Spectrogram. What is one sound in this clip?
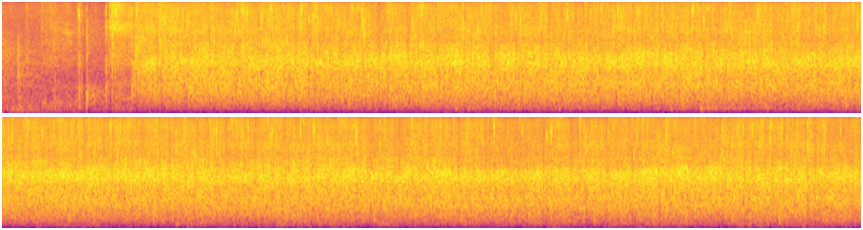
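A crowd applauds loudly and steadily.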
